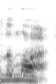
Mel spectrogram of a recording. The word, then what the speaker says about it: Lamar: When they call you Lamar, they don't pronounce the last R. They be like Lamar. Lamar.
